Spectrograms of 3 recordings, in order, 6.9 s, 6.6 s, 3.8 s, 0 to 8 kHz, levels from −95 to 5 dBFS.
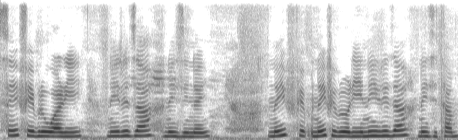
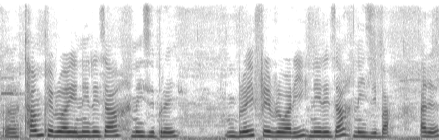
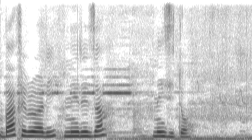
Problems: none marked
